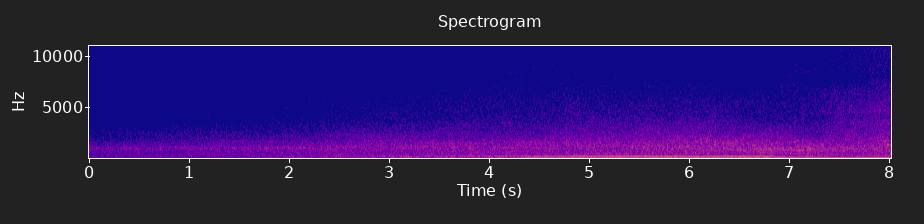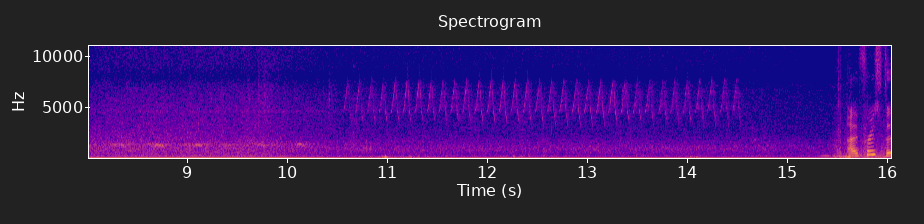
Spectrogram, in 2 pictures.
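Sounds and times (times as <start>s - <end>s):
road traffic: 0.0s - 16.0s
passing vehicle hum: 1.0s - 11.0s
bird chirps: 7.9s - 15.0s.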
